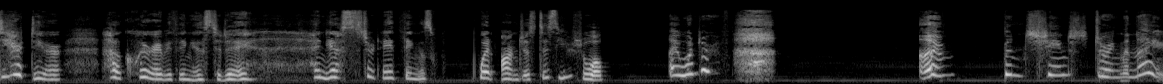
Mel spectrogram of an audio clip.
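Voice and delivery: ordinary delivery, nothing marked

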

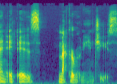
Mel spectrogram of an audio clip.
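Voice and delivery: very low-pitched, deep voice. Answering what their favorite food is, in a low pitch voice. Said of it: "in a low pitch voice".

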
